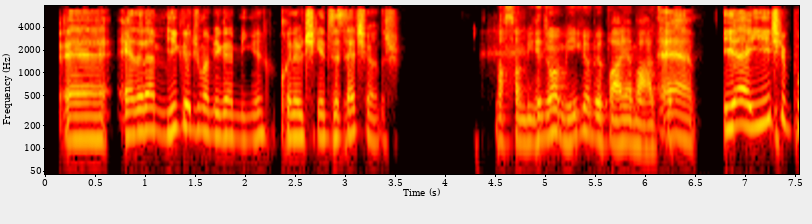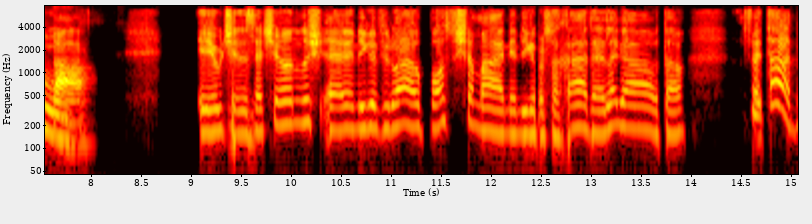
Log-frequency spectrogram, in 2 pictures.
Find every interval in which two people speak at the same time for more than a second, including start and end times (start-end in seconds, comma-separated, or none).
none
